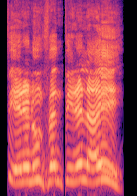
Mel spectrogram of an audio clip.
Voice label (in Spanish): Scout sentry ahead, es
